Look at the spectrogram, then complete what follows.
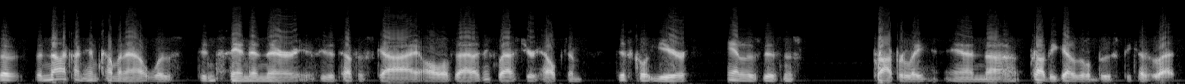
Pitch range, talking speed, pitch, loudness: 80-90 Hz, 215 wpm, 85 Hz, -17 LUFS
